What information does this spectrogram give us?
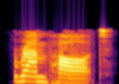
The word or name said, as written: rampart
